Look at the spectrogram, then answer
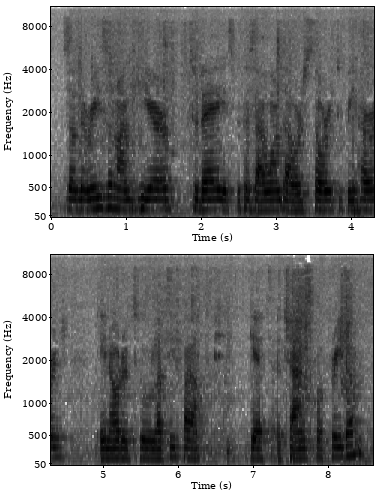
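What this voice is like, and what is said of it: Steady voice despite nervousness. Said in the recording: “Tina was nervous, but she told her story in a steady voice.”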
